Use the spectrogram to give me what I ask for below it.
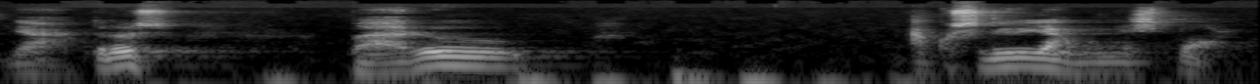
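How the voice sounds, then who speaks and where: A man's voice: medium pitch, animated, unhurried, creaky, breathy edge. A man with a Javanese accent telling a story in casual chat, acting out scenes with sound effects. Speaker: guest telling a tall tale.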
